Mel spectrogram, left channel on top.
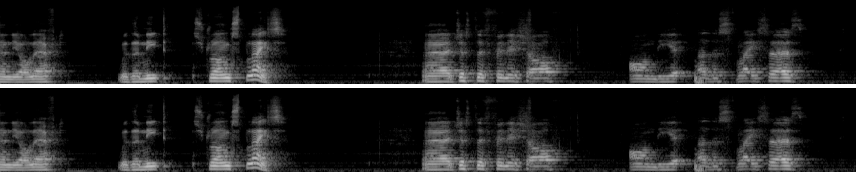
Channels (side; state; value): both; identical; correlation 1.00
